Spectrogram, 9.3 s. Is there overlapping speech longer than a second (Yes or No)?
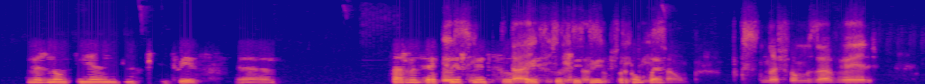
Yes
